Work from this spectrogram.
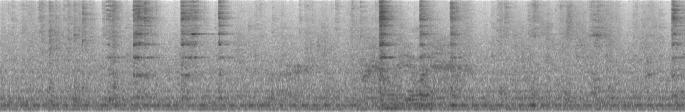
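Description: Cutlery clinks and scrapes against a bowl as shredded cheese and egg are mixed for a cheese crust pizza, with rhythmic stirring taps and a sharper clank near the middle, close and moderately loud.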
